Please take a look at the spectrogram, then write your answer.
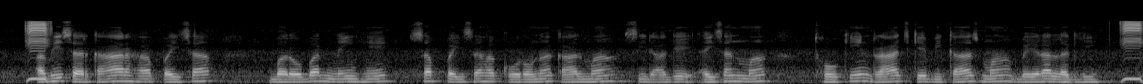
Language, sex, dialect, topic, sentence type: Chhattisgarhi, male, Central, banking, statement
